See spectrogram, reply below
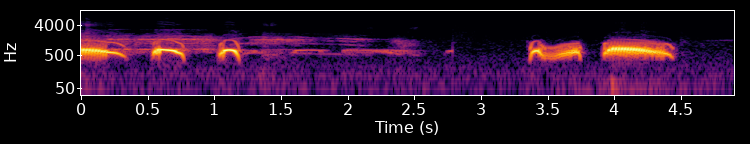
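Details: Decoy spotted dove calling to lure wild birds. Three short, low, hooked coo notes end a phrase. A quiet pause follows, then a new phrase opens with a doubled coo and a long, steady, mellow note.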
